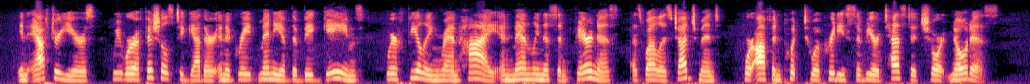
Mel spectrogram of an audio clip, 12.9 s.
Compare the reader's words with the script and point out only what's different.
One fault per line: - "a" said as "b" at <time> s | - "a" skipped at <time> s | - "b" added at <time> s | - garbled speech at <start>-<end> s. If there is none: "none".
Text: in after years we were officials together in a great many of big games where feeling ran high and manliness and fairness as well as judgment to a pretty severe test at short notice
- "the" added at 3.6 s
- "were often put" added at 9.3 s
